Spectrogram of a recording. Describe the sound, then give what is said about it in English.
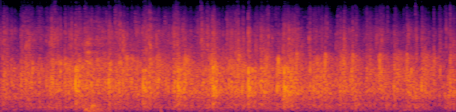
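A church audience breaks into steady applause for the pastor, a dense wash of many hands clapping at an even level for several seconds with no voices standing out. “If we can give him a round of applause.”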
